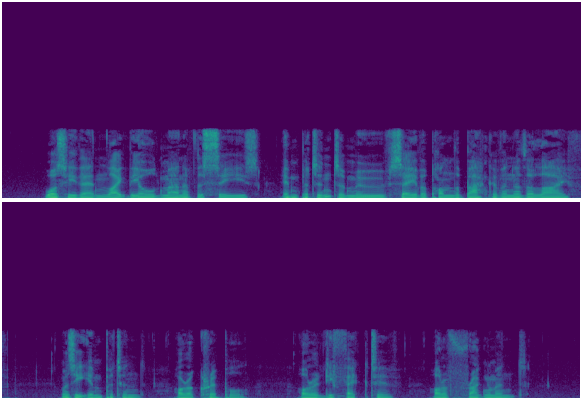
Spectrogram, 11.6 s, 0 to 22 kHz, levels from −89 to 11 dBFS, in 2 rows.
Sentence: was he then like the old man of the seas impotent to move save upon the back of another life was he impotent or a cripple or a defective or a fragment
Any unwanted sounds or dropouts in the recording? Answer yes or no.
no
